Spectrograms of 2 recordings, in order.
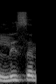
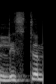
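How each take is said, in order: First: The t sound is left silent. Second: The t sound is clearly pronounced. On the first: The speaker calls it right. "ये लिसन है" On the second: The speaker calls it wrong. "ये लिस्टन नहीं"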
